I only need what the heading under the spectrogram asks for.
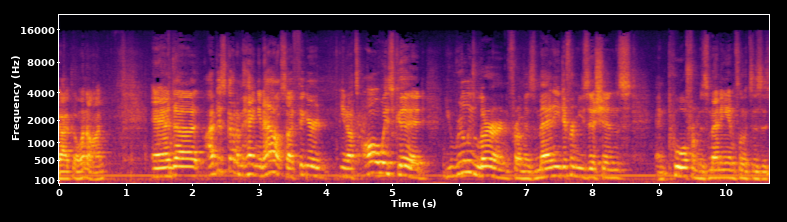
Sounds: Speech

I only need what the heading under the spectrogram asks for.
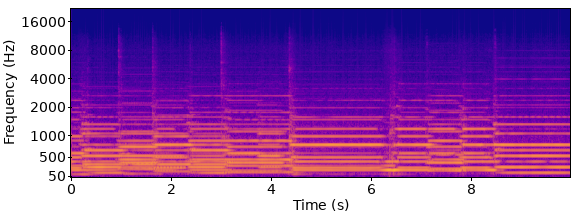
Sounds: Hammond organ, Organ

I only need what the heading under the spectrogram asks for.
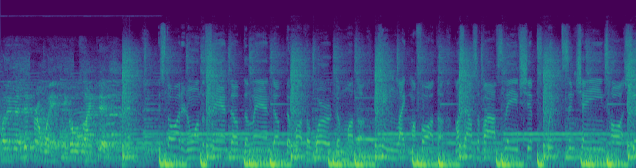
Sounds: Music, Exciting music

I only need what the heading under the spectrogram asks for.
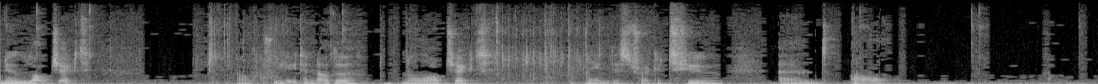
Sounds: Typing

